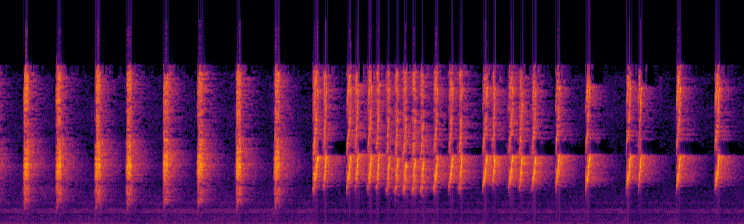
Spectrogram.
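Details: Clear tembakan-style delivery of a grey-cheeked bulbul, used for tutoring white-rumped shamas: evenly spaced piercing chips that speed up midway into a fast stuttering run, then slow again.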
